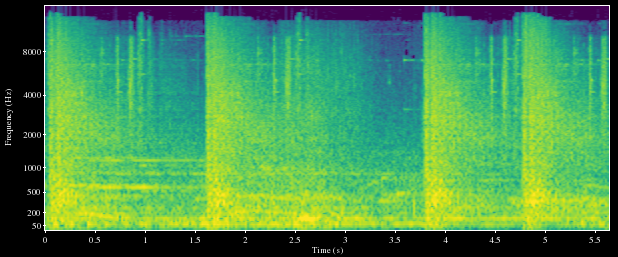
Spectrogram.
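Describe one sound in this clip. Loud gunshots boom one after another with a ringing echo.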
